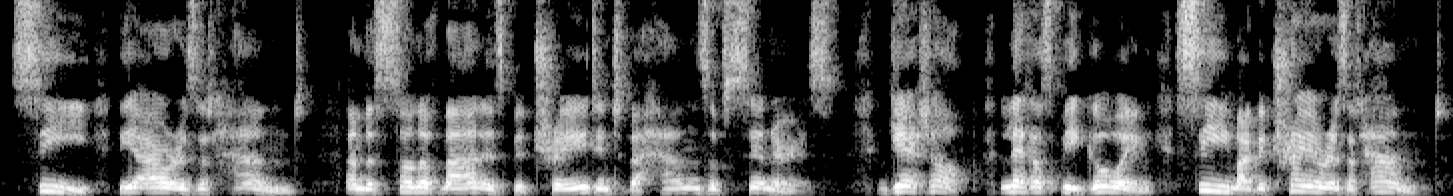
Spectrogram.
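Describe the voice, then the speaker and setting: A man's voice: a little high, lively intonation, unhurried, hardly any pauses. A man of the clergy reading the words of Jesus in a solemn, dramatised scripture reading.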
